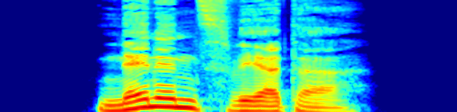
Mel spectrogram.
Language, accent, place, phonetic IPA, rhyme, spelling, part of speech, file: German, Germany, Berlin, [ˈnɛnənsˌveːɐ̯tɐ], -ɛnənsveːɐ̯tɐ, nennenswerter, adjective, De-nennenswerter.ogg
- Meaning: inflection of nennenswert: 1. strong/mixed nominative masculine singular 2. strong genitive/dative feminine singular 3. strong genitive plural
